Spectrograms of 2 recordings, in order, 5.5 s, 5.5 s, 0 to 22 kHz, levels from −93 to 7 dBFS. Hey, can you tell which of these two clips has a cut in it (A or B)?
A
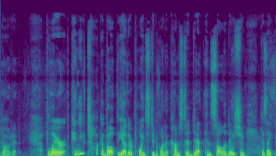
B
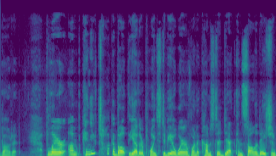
A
